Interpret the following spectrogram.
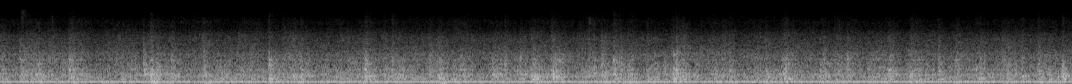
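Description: Washing machine running: a steady low hum from the motor and turning drum, with an irregular swishing noise layered over it.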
